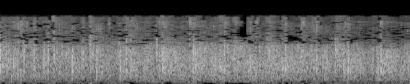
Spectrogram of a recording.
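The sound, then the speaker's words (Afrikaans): Applause from a church audience after praise and worship singing, with dense, sustained clapping that holds strong and even for about four seconds. “Nou kom ons gee vir julle 'n groot, groot, groot hande.”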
